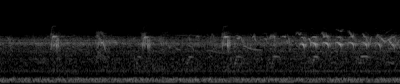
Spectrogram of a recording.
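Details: Osprey calling at its nest with eggs, Dunrovin Ranch, morning of 24 April 2022; scattered high chirps that build into a quick, repeated series of sharp whistled notes near the end, over constant hiss and low hum.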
